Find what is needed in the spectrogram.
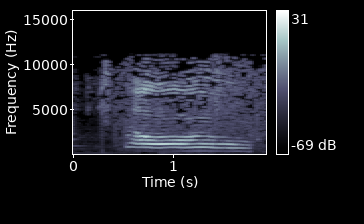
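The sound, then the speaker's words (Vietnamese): A thin little kitten gives a single drawn-out meow, clear and fairly loud, holding a steady tone for over a second before it stops. “Nghi Mặc nhìn một cục lông xù nằm trên ngực mình. Cái gì đây? Mèo con.”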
